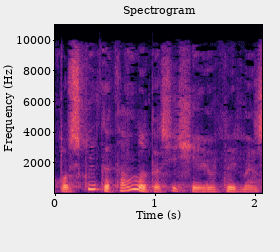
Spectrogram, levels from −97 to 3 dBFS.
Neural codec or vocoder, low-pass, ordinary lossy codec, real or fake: autoencoder, 22.05 kHz, a latent of 192 numbers a frame, VITS, trained on one speaker; 9.9 kHz; AAC, 32 kbps; fake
